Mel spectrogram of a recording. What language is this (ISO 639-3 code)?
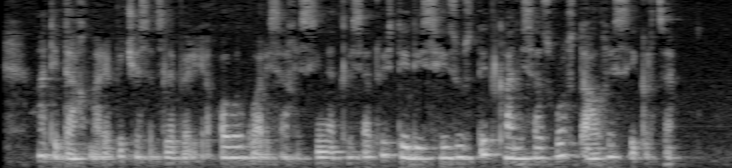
kat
